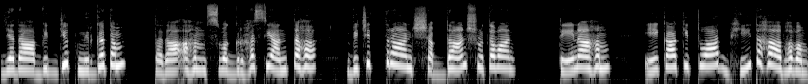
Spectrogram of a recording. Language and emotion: Sanskrit, fearful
